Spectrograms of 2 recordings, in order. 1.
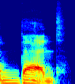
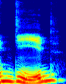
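Голосний — короткий звук 'eh'. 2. Голосний — довгий звук 'ee'. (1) "а dead" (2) "Не deed"

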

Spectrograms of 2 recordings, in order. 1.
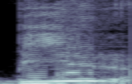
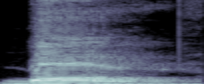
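ಸ್ವರ 'beer' ನಲ್ಲಿರುವ ಹಾಗೆ ಇದೆ. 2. ಸ್ವರ 'bare' ನಲ್ಲಿರುವ ಹಾಗೆ ಇದೆ. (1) "ಇದು ಬಿಯರ್ ಆಗಲ್ಲ" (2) "ಬೇರ್ ಬೇರ್"

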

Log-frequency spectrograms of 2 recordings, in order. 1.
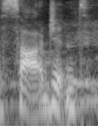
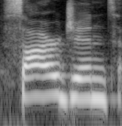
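Звук r ледве помітний. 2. Звук r вимовляється чітко. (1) "в британському цей «р» буде непомітно" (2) "в американському варіанті там буде явно виражений звук «р»"

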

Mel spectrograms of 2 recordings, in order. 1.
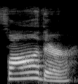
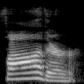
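첫 번째 모음은 길고 열린 소리예요. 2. 첫 번째 모음은 길고 열린 소리예요.

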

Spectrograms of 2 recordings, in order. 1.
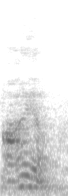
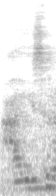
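이 단어는 s 소리 없이 발음해요. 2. 이 단어는 s 소리를 넣어 발음해요. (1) "S는 소리가 나지 않습니다" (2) "아이슬 아닌가?"

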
